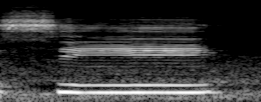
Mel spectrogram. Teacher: सीन के नीचे खड़ी ज़ेर है, खड़ी ज़ेर को एक अलिफ यानी 2 हरकत के बराबर खींच के पढ़ेंगे और खड़ी ज़ेर को नीचे गिराते हुए अदा करके पढ़ेंगे।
